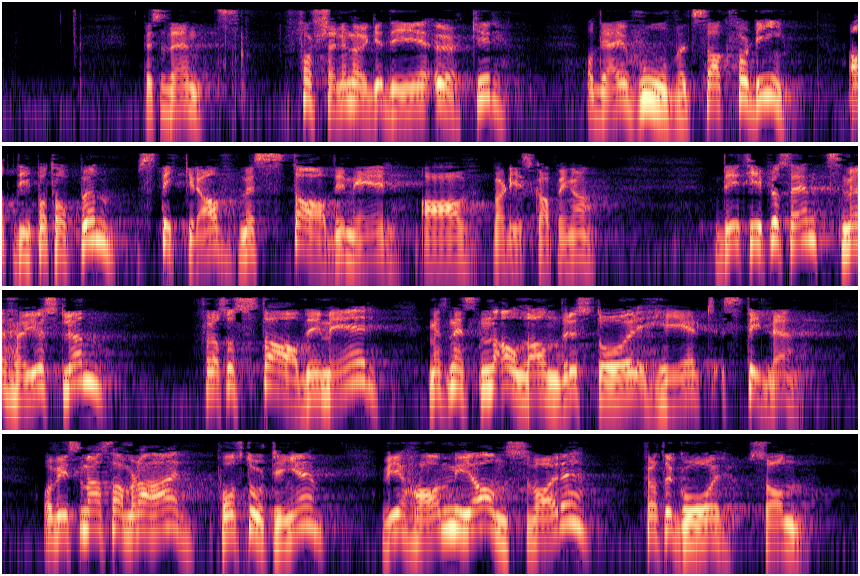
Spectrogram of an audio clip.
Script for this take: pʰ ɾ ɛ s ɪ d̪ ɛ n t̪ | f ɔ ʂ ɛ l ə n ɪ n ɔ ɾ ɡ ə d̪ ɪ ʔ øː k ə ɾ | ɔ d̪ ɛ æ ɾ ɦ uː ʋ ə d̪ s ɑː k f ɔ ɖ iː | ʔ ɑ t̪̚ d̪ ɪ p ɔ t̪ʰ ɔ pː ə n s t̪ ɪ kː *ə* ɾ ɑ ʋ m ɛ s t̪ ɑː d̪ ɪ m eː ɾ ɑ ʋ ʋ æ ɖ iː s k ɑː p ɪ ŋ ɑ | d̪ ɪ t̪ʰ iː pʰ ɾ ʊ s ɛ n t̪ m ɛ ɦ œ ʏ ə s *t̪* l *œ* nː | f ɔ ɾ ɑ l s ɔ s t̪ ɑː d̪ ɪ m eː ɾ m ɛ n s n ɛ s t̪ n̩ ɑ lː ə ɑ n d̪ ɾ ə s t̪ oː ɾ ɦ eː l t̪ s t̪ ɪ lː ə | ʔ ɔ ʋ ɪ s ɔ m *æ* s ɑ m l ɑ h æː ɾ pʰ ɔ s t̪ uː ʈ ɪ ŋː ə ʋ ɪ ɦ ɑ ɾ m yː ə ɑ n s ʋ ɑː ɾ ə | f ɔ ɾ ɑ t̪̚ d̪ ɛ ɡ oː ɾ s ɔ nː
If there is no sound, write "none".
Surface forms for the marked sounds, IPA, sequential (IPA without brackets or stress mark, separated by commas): ə, t̪, œ, æ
